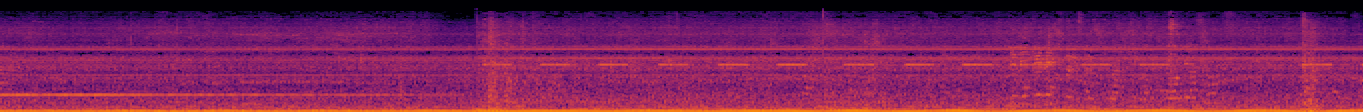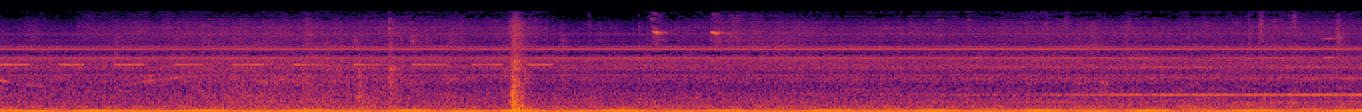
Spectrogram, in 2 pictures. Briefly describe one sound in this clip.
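A tram's electric motor whines as it pulls in and pulls away.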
